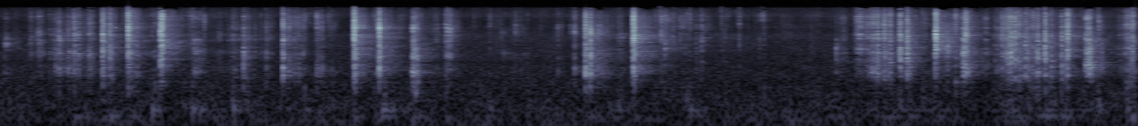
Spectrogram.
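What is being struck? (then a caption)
Bar of soap shaved with a blade. A large, solid, dried tan bar of soap held in the hand is shaved with a utility knife blade, producing crunchy flakes. Many short, crisp scraping strokes come in quick bursts, bright and dry with almost no low end. There are quieter pauses between them and a denser run of shaving near the end.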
